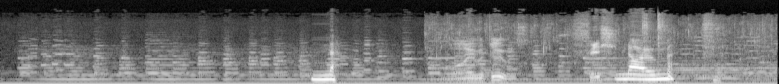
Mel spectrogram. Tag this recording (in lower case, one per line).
speech
television
music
